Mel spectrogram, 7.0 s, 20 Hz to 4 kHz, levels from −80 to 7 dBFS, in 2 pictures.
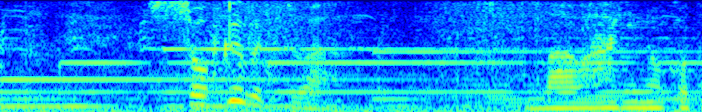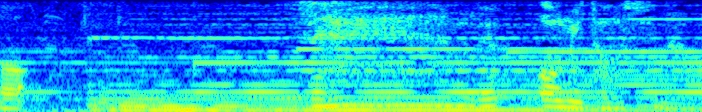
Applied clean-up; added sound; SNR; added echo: none; none; none; none.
